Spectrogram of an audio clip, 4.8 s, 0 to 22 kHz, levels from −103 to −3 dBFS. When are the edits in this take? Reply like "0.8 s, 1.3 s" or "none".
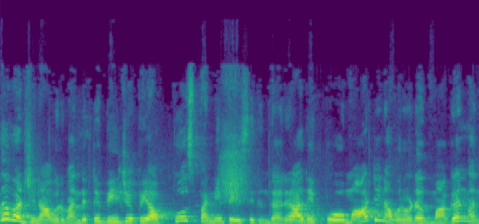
none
